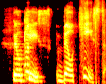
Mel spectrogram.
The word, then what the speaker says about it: Bilquis: Bilquis, I hope I got it right. Bilquis. Okay, Keese.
